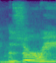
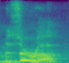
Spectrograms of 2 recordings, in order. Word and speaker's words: Missouri: the people of the Muddy River, or the Missouri or Missouri, depending upon your pronunciation.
